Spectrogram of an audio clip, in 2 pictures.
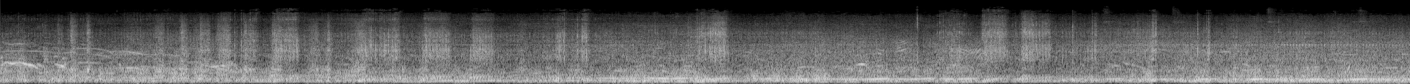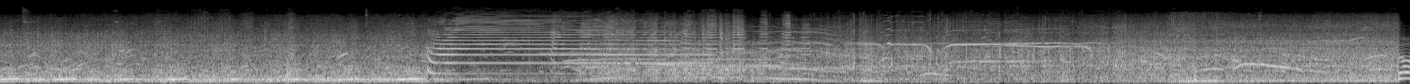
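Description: Demolition derby car engines running and revving with the knocks of collisions, over crowd noise. About eighteen seconds in, an air horn blows for a couple of seconds, marking the end of the heat.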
